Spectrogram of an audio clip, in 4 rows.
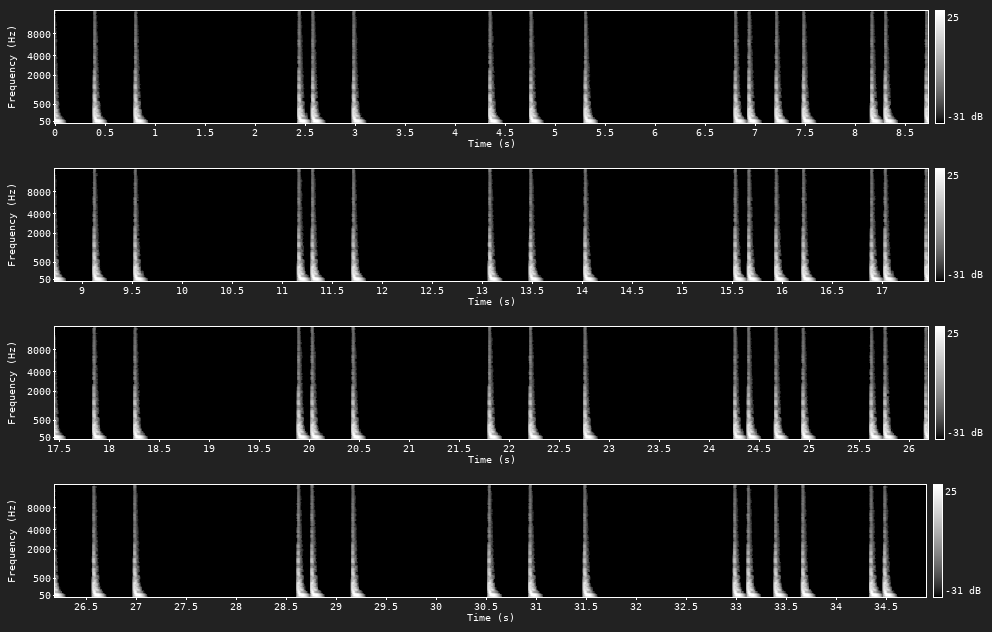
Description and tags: Trap Kick, 110 BPM
Kick, Trap, Hard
